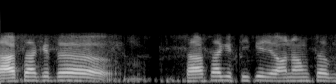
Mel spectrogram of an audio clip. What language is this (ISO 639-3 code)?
mai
